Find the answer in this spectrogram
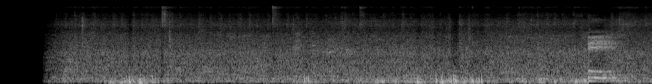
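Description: Steady room noise with an uneven low rumble and no clear speech, starting about half a second in.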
